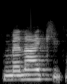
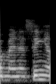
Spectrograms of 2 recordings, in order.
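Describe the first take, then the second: First: Menacing said as "menaking", with a hard k sound; mispronounced word. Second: Menacing said as "men-a-sing", with a soft s sound; corrected pronunciation. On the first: Tutor reading a vocabulary list, first menacing said as "menaking". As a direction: read menacing wrongly as "men-a-king". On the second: Tutor apologising and giving the right menacing, "men-a-sing". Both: Shown as a demonstration. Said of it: "ഇതിന്റെ pronouncing എന്ന് പറയുന്നത് menacing എന്നാണ് ട്ടോ".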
